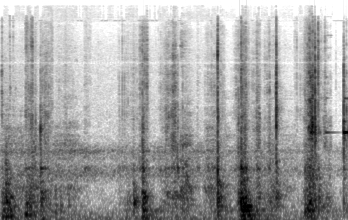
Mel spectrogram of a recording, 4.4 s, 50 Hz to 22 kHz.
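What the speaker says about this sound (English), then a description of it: "Take a big heavy duty screwdriver." A big heavy-duty screwdriver scrapes, grinds and levers against metal while prying out a part of a 2006 Saturn transmission, producing loud close rasping strokes and knocks in uneven bursts.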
